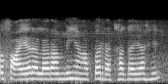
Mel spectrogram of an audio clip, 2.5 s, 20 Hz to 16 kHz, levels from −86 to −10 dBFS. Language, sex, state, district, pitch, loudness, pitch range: Hindi, female, Bihar, Sitamarhi, 240 Hz, -13 LUFS, 235-255 Hz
